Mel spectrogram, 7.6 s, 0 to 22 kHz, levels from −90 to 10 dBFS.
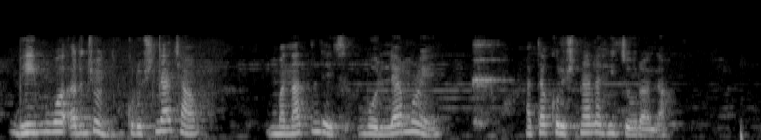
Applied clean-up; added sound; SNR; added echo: none; none; none; none.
